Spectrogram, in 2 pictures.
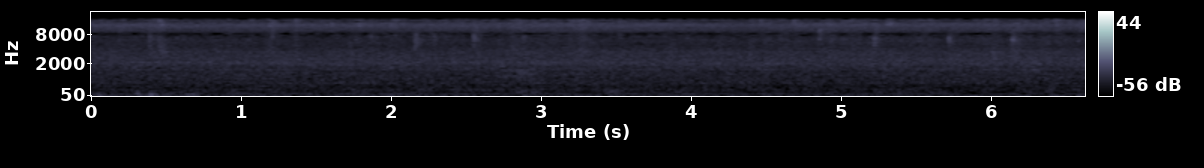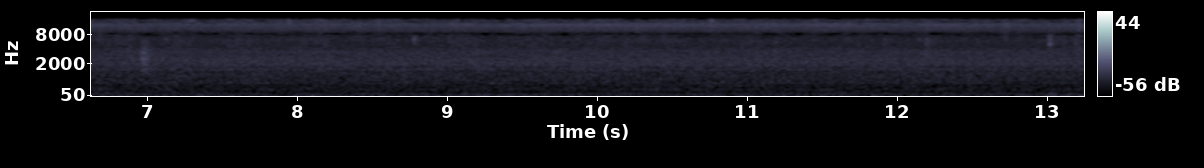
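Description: A cat licks and nibbles at its paw close by.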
